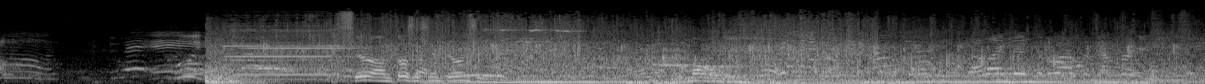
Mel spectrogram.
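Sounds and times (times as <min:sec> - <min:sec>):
crowd cheering: 0:02.0 - 0:12.0.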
